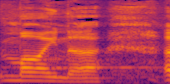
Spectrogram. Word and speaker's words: minas: And I said, please, I don't know what's right, but please pronounce it minor.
